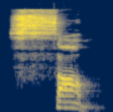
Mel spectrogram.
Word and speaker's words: psalm: PSALM, इसको क्या पढ़ेंगे, साम। देखिए यहां पे ध्यान रखिएगा, इसका रूल्स क्या होगा कि एस से पहले पी रहता है, यानी पी के बाद एस रहे तो इस पी का साइलेंट रहेगा, नहीं उच्चारण नहीं होगा, ठीक है।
